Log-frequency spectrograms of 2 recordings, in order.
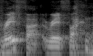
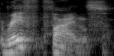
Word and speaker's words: Ralph Fiennes: This is Ralph Fiennes. It's Ralph? Yes. He goes by Ralph? It's Ralph. Story? I mean, I know it's spelt Ralph, but I thought he like pronounced it Rafe.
